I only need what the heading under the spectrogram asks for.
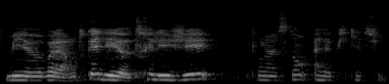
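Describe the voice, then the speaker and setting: Recorded at home in an echoey room with the camera somewhat distant, a woman speaks at a medium pitch and a brisk pace. She's a beauty vlogger nursing a head cold, chatting through a makeup tutorial with plenty of fillers, hesitations, and restarts.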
